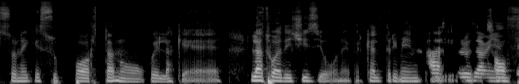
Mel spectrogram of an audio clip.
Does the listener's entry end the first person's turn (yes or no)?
yes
